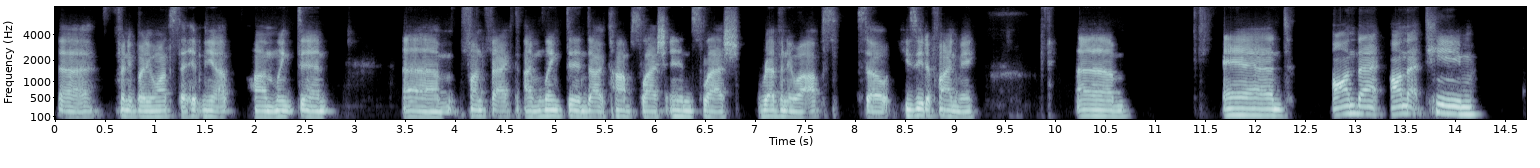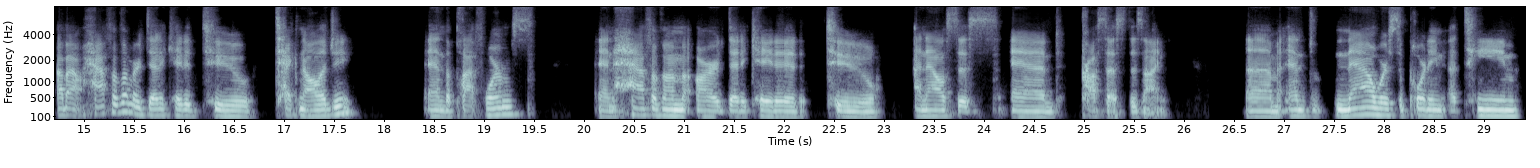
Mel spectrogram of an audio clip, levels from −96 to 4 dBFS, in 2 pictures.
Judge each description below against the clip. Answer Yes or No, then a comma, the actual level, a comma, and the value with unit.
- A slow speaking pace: Yes, slow, 115 wpm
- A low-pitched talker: Yes, low, 110 Hz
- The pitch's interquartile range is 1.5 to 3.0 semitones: Yes, narrow, 2.5 semitones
